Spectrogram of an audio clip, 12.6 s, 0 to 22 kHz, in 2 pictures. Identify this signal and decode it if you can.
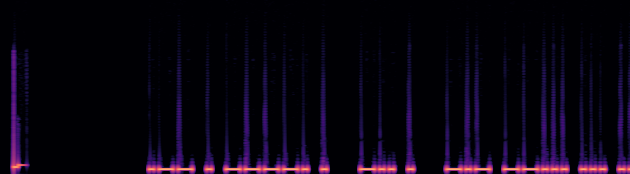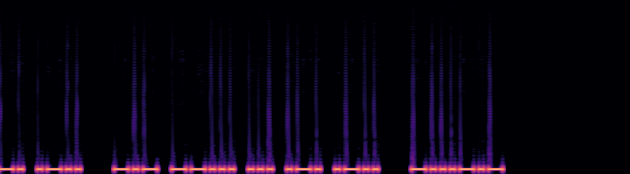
Morse code, heard as a keyed tone, about 24 wpm, 650 Hz. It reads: WE9E DE K7SRL K7SRL <BK>
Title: SOTA QSO Practice 25wpm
